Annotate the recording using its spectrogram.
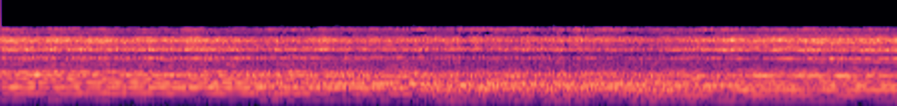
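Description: A man's voice chanting long, drawn-out held notes into a microphone in a majlis recitation, the note stepping down in pitch about halfway through.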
